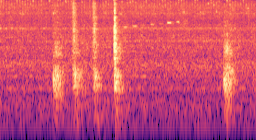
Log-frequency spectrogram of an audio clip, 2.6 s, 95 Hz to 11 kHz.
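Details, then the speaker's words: Engine with code P0304, cylinder 4 misfire, idling with engine cover off: stumbling idle with uneven puffs as one cylinder drops out. "now we have a p304 cylinder number four misfire"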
